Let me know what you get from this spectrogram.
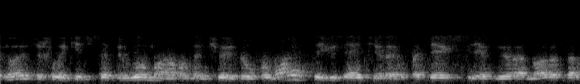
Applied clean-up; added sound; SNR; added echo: neural separator model SepFormer DNS4.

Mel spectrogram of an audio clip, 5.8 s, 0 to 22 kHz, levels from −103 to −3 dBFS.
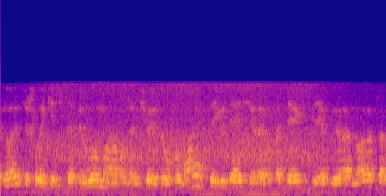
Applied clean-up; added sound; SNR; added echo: none; Train / Bird vocalization, bird call, bird song; 17 dB; reverberation time 0.6 s.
